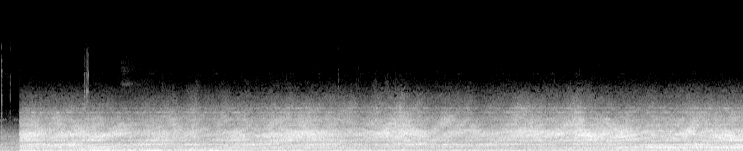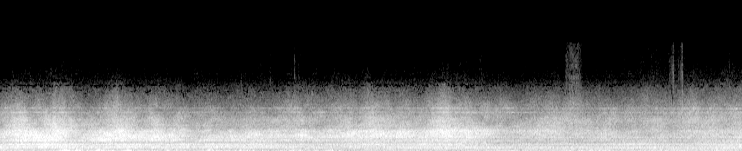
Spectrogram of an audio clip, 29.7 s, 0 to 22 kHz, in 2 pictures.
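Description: Boeing 747-8's four GEnx-2B turbofan engines running at low taxi thrust: a steady jet rush with a high whine, growing louder about halfway through as the aircraft passes.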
